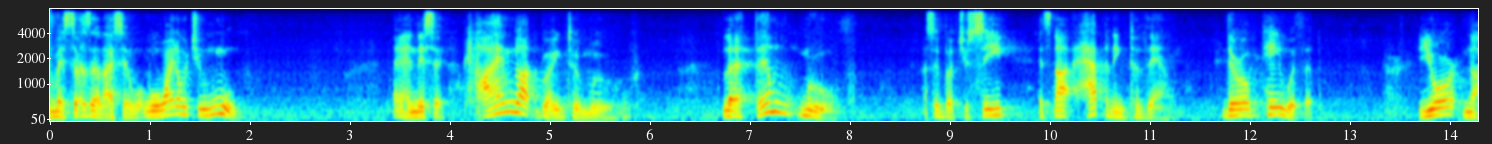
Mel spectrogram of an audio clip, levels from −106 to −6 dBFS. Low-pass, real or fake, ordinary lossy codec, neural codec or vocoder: 7.2 kHz; fake; Opus, 64 kbps; codec, 16 kHz in and 24 kHz out, 0.8 kbps, FocalCodec, streaming, 65536 codes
